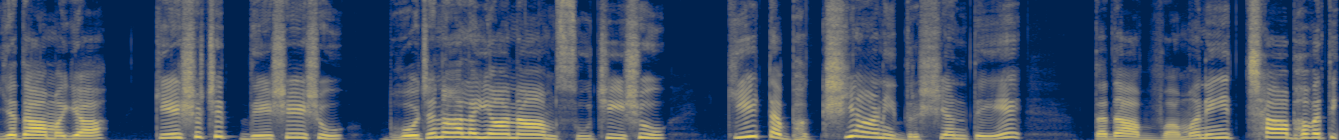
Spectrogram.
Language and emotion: Sanskrit, disgusted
